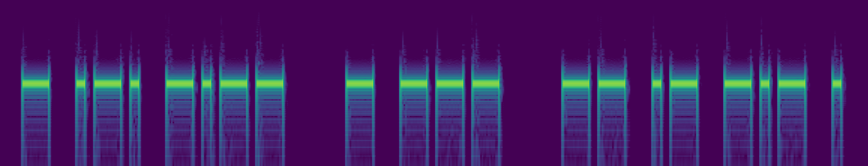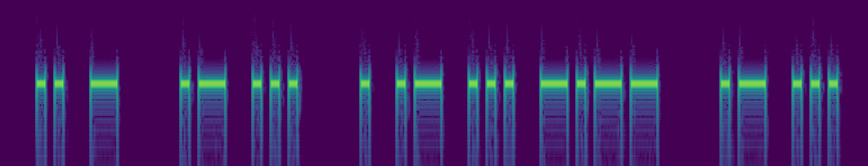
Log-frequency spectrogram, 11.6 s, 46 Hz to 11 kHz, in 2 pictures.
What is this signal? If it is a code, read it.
Morse code, heard as a keyed tone, about 21 wpm, 700 Hz. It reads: TRY TO MAKE IT AS EASY AS
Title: Sentences with 8-Word Phrases - 20wpm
